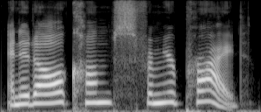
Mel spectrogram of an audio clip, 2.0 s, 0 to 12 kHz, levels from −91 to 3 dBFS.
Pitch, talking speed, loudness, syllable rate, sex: 270 Hz, 215 wpm, -15 LUFS, 5.1 syllables/s, female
